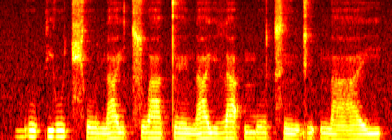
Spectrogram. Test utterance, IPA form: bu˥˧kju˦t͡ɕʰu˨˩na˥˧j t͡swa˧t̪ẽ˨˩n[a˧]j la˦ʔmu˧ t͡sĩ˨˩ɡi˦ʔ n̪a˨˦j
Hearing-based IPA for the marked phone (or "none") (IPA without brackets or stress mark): a˥˧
